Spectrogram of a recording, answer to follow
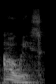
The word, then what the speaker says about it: Amhuisc: The English phonetics for the Gaelic Amhuisc would be Awisk, so I'm fucking it up.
